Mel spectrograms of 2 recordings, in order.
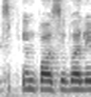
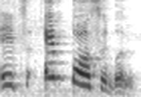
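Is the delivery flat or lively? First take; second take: flat; lively. First: It is said flatly, without much expression. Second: It is said with lively, exclamatory expression. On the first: The speaker calls it wrong. "It was not interesting?" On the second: The speaker calls it right. "now listen again"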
